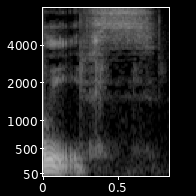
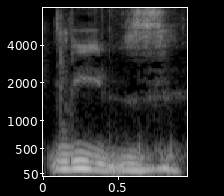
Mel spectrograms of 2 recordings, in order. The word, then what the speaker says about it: Leafs: Next on the docket is the Toronto Maple Leafs. First grower picker, Connie said on the Love Guru Leaves. It's actually Leafs. You pronounce it wrong for comic relief.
